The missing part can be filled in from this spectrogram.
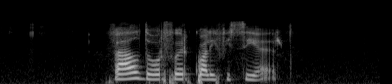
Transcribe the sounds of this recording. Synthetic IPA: vælˠdɑːrfuərkwɐlifisiər

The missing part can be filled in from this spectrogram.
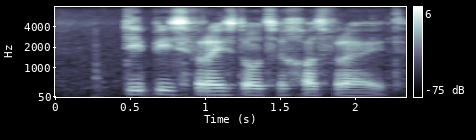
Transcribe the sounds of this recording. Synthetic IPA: tipisfrɛjstɑːtsəχɐsfrəjɦə̰jt

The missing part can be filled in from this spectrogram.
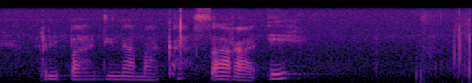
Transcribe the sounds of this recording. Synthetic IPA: ripʼadinamakʼasaraɪ

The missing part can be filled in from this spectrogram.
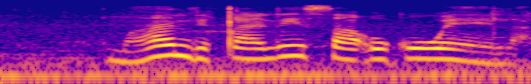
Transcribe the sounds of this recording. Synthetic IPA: m̤ʱambʱiǃalisaukʼuwɛːla

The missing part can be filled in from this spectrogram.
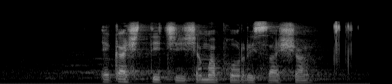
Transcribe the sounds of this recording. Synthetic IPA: ɛkʼaʃi̥tʼid̥t͡ʃʼiʃamapʰorisaʃa

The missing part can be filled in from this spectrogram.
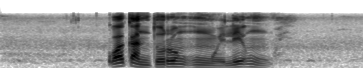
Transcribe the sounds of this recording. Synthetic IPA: kʼwakʼan̩tʼɔɾoŋ̩ŋwɛlɪŋ̩ːŋwɛ

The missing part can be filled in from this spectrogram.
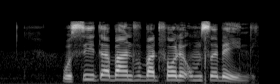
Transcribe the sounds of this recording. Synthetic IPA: usitʼaɓant͡fʰʼuɓatʰɔlɛum̩sɛɓeːntʼi

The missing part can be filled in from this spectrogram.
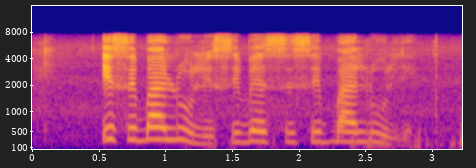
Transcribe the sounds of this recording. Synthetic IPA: isiɓalulisiɓɛsisiɓaluːlḭ

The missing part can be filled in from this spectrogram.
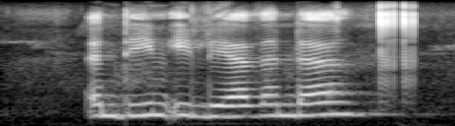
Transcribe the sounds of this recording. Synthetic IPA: ʔəndiːnileðəndə

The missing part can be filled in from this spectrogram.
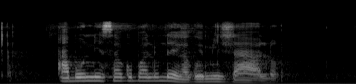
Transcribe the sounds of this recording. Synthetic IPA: aɓonisak̬uɓalulɛk̬ak̬wemiɮaːlɔ

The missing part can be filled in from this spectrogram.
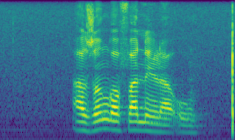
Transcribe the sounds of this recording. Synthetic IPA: azʷɔŋɡɔfanɛɺaʔu

